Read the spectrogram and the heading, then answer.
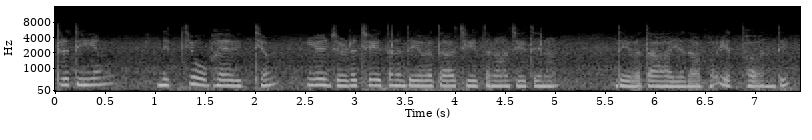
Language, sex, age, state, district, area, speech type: Sanskrit, female, 18-30, Telangana, Hyderabad, urban, spontaneous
